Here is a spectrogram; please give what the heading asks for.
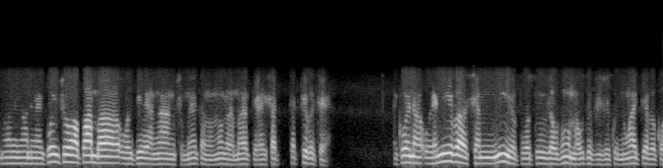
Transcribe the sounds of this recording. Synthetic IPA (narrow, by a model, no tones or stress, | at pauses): maniŋaniŋajkʰojsɔapambɐojdeaŋaŋsumanatamamaɡɐmaɾak̚tehasat̚sat̚kʰibɐse | ajkʰojnɐʔojhaniŋibɐsemniŋibɐpotːujawbɯŋamhawdak̚sʰiseajkʰojnuŋajtebakʰo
